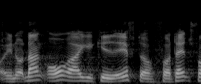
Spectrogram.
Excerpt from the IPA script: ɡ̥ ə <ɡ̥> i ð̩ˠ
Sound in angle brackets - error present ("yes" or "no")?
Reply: no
